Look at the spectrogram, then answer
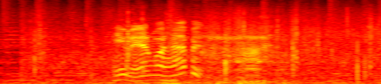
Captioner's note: grunts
